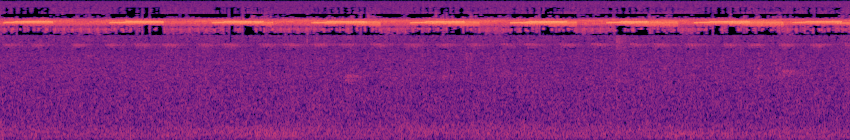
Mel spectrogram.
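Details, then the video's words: Forest insects in chorus: a thin, piercing, unbroken trill high in pitch, rising and falling in volume in regular blocks roughly every second, with faint ticking overhead and no other voices. "Insects In The Forest Sound Effect"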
